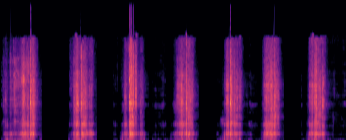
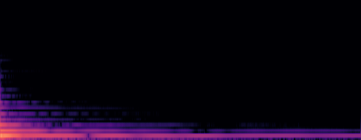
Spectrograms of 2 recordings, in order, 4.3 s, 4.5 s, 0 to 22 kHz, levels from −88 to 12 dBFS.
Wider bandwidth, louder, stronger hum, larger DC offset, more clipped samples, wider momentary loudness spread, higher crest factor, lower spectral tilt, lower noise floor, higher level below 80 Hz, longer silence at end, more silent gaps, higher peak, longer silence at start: first, over 20 kHz vs 6.4 kHz; first, -22 LUFS vs -26 LUFS; neither; neither; neither; second, 13 LU vs 23 LU; about the same, 24 dB vs 24 dB; second, 0.5 dB/octave vs -5 dB/octave; second, -44 dBFS vs -50 dBFS; first, -50 dBFS vs -64 dBFS; second, 0.25 s vs 1.75 s; first, 0.79-0.84 s, 1.34-1.38 s, 2.62-2.67 s vs none; first, 0 dBFS vs -4 dBFS; about the same, 0.05 s vs 0 s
